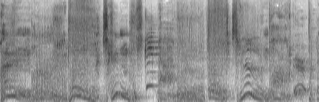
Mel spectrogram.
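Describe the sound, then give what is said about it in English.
A voice imitates a go-kart engine warming up, with loud sputtering, revving vocal bursts that swoop up and down in pitch almost without pause. “I'm warming up my go-kart.”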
